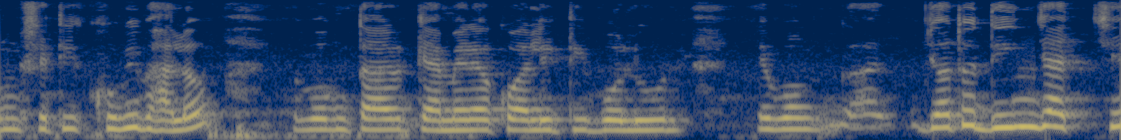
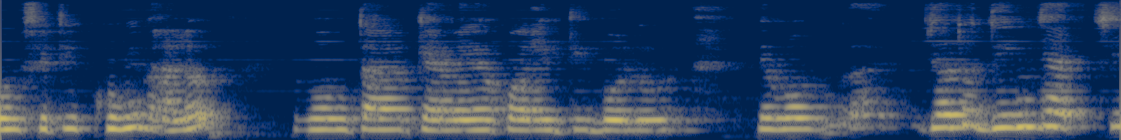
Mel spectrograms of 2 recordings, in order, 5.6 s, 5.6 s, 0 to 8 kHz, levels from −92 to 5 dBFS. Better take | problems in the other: first | noise reduction (neural mask model DeepFilterNet 3)

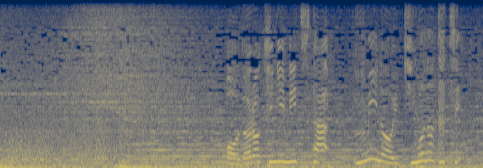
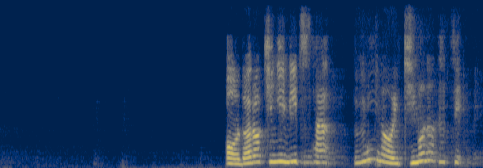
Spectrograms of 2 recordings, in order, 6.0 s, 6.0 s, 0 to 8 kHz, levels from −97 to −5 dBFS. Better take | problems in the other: first | noise reduction (neural mask model DeepFilterNet 3)

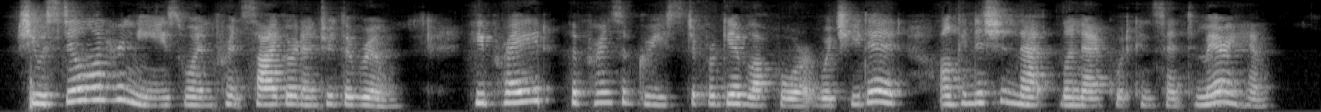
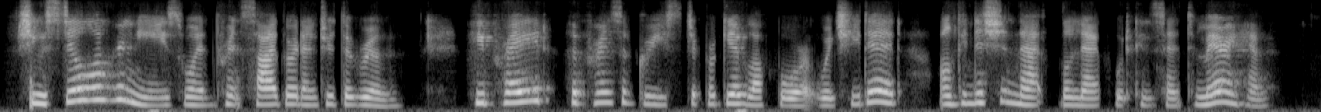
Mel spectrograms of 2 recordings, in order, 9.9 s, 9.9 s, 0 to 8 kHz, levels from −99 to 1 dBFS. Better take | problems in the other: first | noise reduction (neural diffusion model UNIVERSE++)

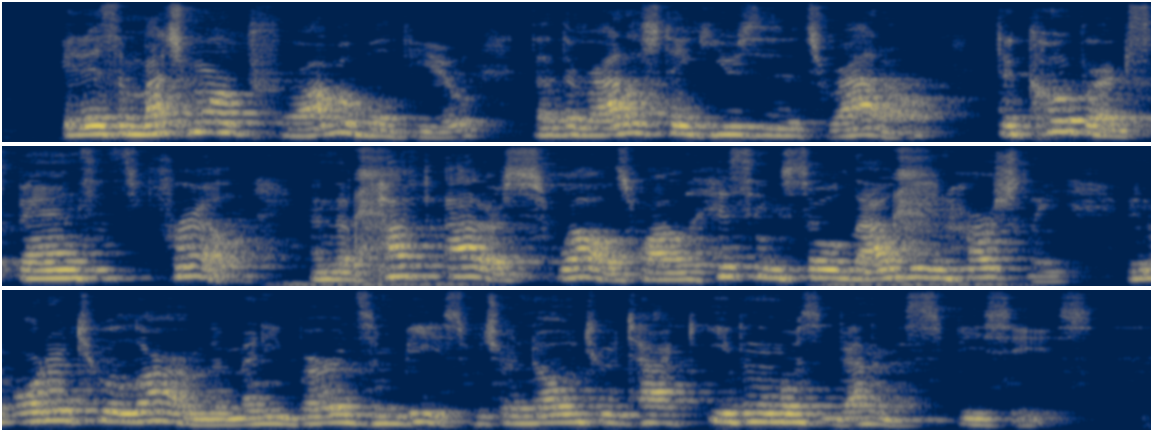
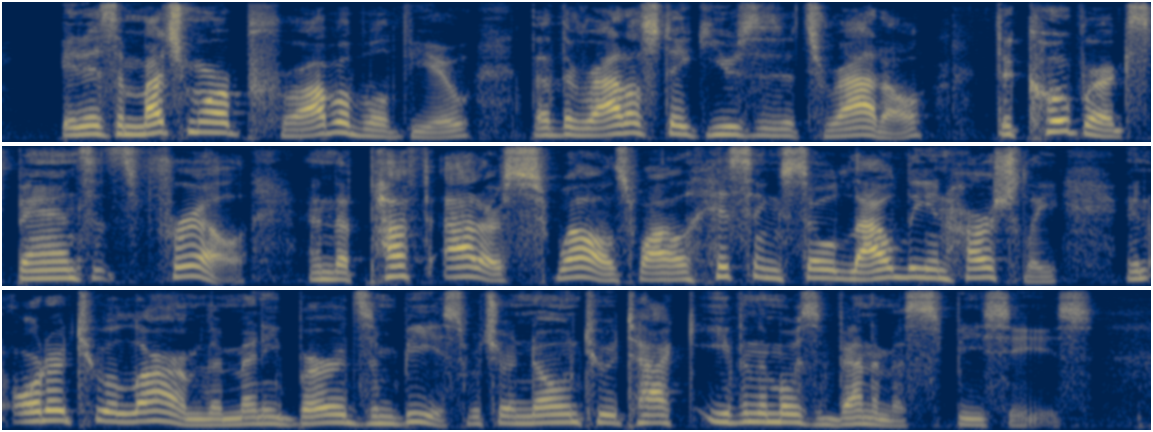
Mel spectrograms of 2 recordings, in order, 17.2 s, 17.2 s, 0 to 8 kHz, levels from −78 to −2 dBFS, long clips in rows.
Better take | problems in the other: second | noise reduction (classical method WPE with log-MMSE)

